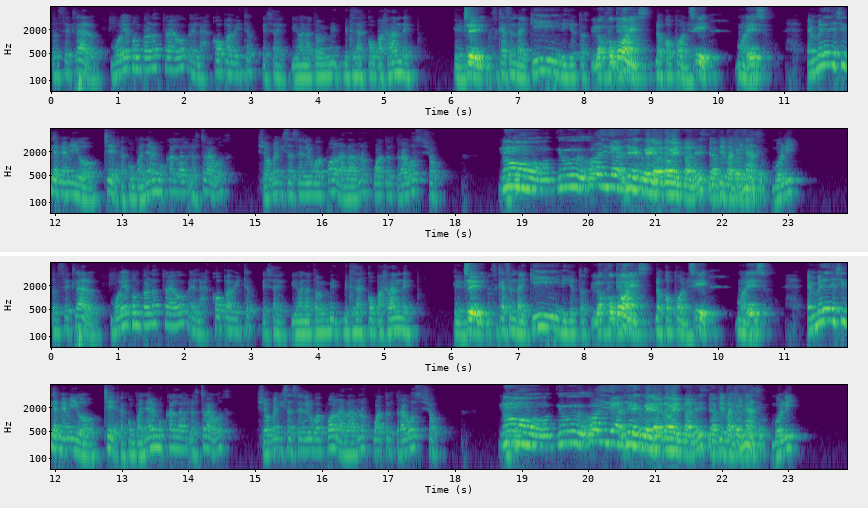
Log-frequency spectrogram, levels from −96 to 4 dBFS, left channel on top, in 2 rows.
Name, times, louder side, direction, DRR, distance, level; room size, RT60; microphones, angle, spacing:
voice 1, 0.0-5.4 6.0-6.3 6.7-8.6 9.1-9.6 10.3-10.6 11.1-14.5 15.0-17.7 18.7-19.0 20.5-21.1 21.8-23.0, right 2 dB, 75° right, 0.7 m, -32 dB
voice 2, 6.2-6.6 8.1-8.9 9.6-9.9 10.4-10.7 18.7-22.6, equal, 5° right, 0.5 m, -22 dB
2.8 x 2.1 x 2.5 m
head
